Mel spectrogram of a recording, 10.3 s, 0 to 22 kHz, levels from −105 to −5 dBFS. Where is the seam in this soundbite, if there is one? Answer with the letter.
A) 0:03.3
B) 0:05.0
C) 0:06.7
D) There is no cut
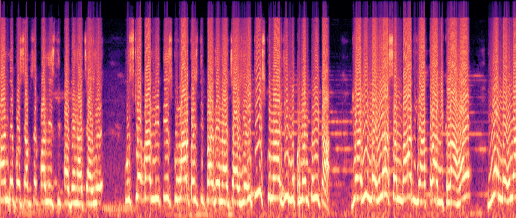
B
